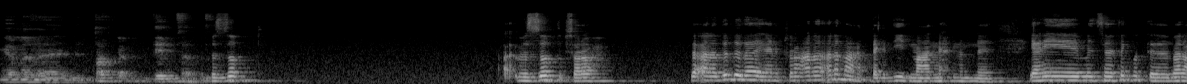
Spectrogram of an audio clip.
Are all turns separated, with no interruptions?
Yes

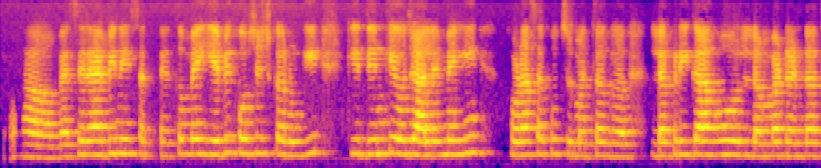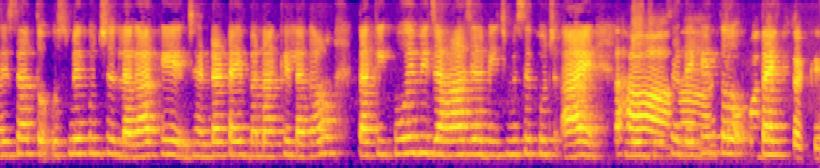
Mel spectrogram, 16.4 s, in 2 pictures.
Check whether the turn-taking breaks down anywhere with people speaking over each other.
Yes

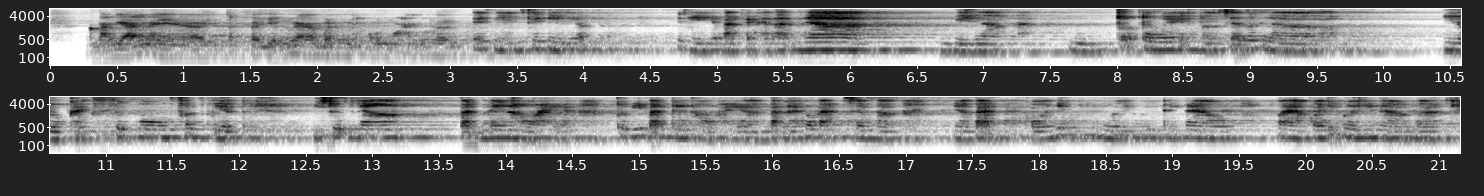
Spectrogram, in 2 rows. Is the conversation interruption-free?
Yes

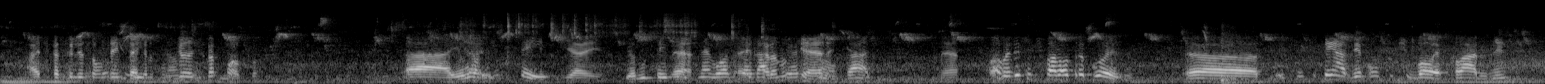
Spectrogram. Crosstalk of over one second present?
Yes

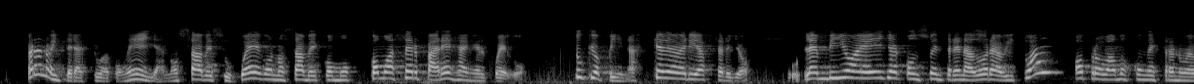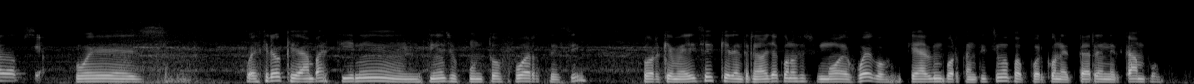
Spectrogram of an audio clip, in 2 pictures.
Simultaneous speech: No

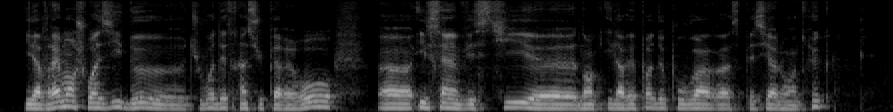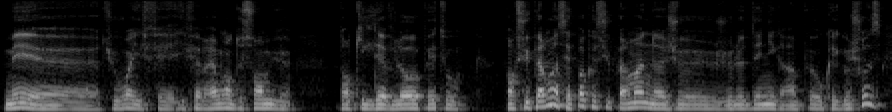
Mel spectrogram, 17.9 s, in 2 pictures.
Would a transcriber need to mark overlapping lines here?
No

